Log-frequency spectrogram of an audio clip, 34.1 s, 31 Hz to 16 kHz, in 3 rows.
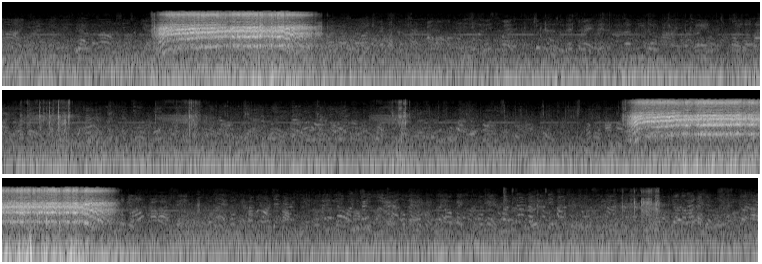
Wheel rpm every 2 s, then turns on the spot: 0, 100, 40, 0, 0, 0, 0, 0, 0, 0, 50, 150, 50, 0, 0, 0, 0.
none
